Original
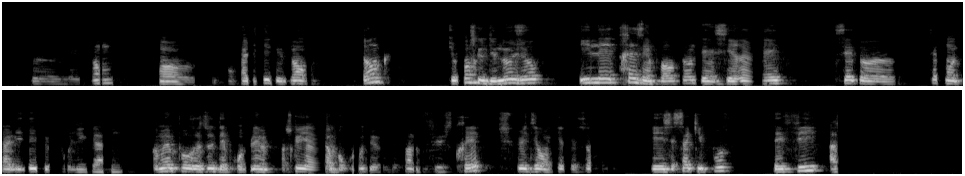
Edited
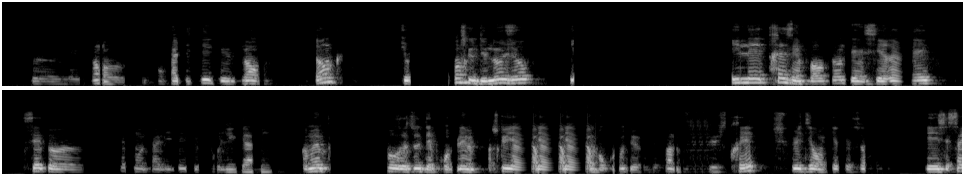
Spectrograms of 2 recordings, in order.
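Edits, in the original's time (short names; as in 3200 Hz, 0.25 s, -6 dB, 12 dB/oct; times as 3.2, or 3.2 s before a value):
1.02–1.72 cut
2.46–2.91 stretch 1.5×
4.56 insert room tone 0.38 s
5.81 insert room tone 1.59 s
8.6–10.31 dip -15 dB, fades 0.27 s
11.4 insert silence 0.57 s
12.64–12.91 loop, 3 plays
13.87 stutter 0.07 s, 3 plays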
